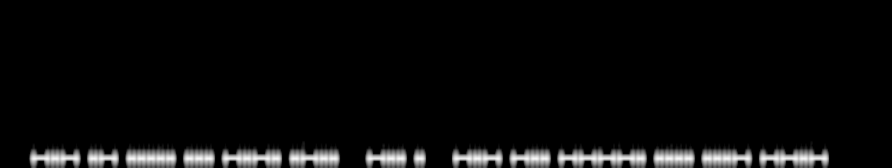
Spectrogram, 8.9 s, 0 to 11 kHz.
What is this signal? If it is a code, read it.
Morse code, heard as a keyed tone, about 25 wpm, 700 Hz. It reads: KA5SCL DE KD9HVQ
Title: USA Callsign DE Callsign - 6 Characters - 25wpm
